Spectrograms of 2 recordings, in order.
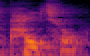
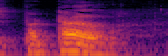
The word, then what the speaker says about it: Patel: I remember being very young and being convinced it was pronounced Patel. But there we go, that's... – Actually, it's Patel. In English, you can't pronounce it properly.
